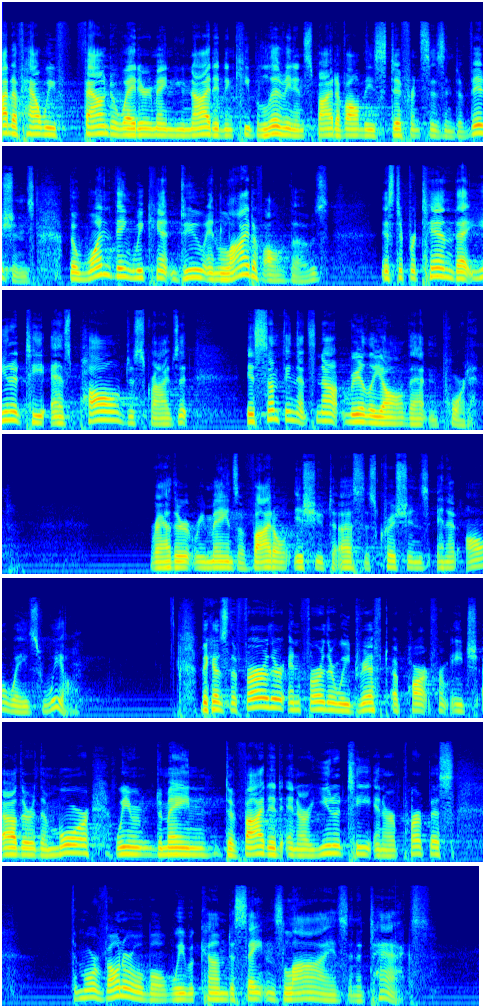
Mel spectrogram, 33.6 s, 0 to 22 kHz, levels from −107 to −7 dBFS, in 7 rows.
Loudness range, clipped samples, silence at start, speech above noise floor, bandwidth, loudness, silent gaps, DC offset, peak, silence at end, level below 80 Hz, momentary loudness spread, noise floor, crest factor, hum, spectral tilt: 6 LU; under 0.1%; 0 s; 37 dB; 13 kHz; -43 LUFS; none; under 0.1%; -22 dBFS; 0.6 s; -76 dBFS; 13 LU; -79 dBFS; 22 dB; none; -6.5 dB/octave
